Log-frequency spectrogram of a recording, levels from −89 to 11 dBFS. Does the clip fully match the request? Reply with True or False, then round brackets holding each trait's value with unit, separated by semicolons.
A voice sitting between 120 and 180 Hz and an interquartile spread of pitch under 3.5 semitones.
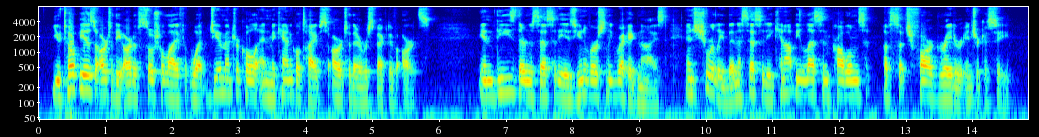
True (135 Hz; 2.6 semitones)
